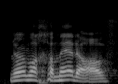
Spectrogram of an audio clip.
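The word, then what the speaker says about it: Nurmagomedov: versus habib the eagle norma khamedov and yes that is the proper pronunciation of both his first and last name so super excited to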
